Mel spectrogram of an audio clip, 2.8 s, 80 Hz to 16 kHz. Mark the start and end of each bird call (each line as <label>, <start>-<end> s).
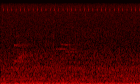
Red-bellied Woodpecker (Melanerpes carolinus), 0.0-1.0 s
